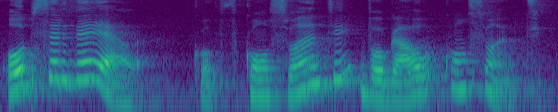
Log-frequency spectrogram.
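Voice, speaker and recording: Brazilian woman teacher, recorded video lesson, fairly high voice, coaxing and lively, unhurried. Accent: Brazilian Portuguese. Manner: lively, coaxing, slow deliberate explanations. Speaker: English teacher.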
